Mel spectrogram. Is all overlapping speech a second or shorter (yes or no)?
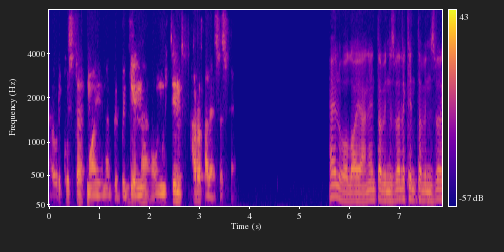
yes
